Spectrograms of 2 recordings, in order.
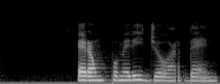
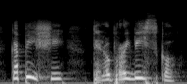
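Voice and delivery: loud, higher angry forbidding; raging threat, much louder; furious outburst; 6 semitones higher, 9 dB louder than usual. A narrator's reading. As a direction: lunge at him and explode. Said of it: "proruppe Anania andando addosso al Daga".

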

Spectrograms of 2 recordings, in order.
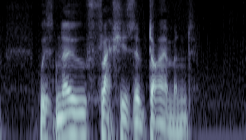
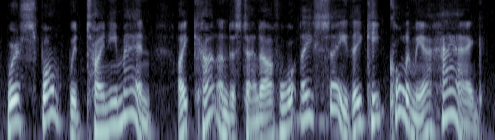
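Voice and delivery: a higher, eager girl's voice, lightly voiced; young girl Tiffany; 8 semitones higher than usual. Tiffany telling the toad her troubles, higher and eager. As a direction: sound like a flustered young girl.

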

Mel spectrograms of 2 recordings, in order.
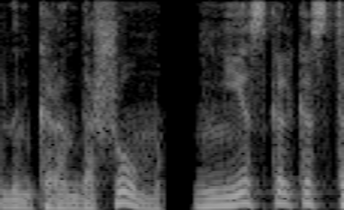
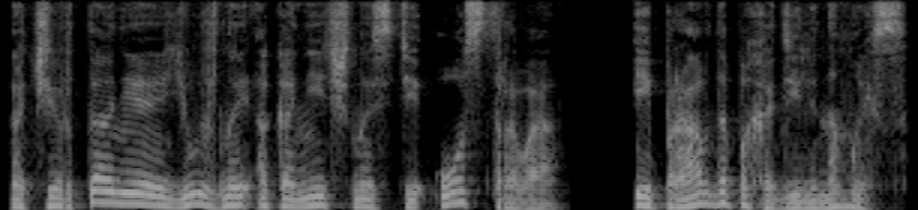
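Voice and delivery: plain reading voice

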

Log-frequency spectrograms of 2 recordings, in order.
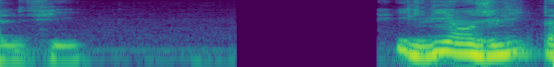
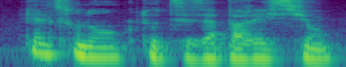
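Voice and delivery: usual speaking voice

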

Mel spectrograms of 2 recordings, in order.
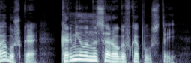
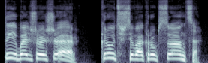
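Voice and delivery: put-on high-pitched child reciting; little boy's voice; 12 semitones higher than usual. A narrator's reading. Boy telling Earth what he remembers, childlike voice. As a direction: speak as a small boy, much higher.

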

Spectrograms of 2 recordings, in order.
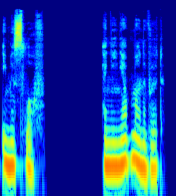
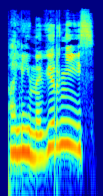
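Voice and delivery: higher, drawn-out call; shouting after her; 7 semitones higher, 4 dB louder, slower than usual. A narrator's reading. Mother calling Polina back from the ambulance, shouting. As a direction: call her back urgently, stretching the words. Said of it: "закричала мама".

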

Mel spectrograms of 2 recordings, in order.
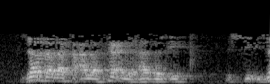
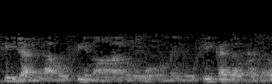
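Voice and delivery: lower, softer voice of an angel from the sky; 10 semitones lower, 10 dB quieter than usual. Pretend. Teacher voicing an imagined angel telling people of paradise, lower and softer. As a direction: speak down as an angel sent from heaven. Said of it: "لو نزل لك ملك هيك من السماء قال لك".

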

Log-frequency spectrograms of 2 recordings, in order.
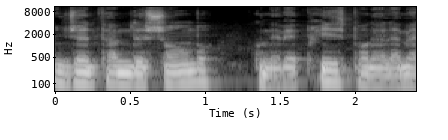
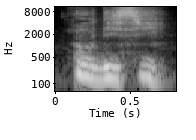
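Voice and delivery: raised-pitch cry of dismissal; shouted order; 6 semitones higher, 4 dB louder than usual. A narrator's reading. Mistress throwing the old servant out, crying out. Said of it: "cria madame Karsdorff".

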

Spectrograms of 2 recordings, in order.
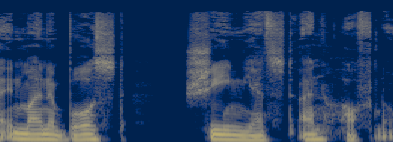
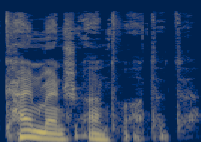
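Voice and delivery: usual speaking voice

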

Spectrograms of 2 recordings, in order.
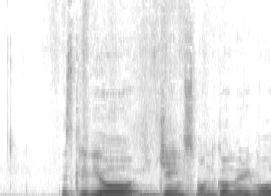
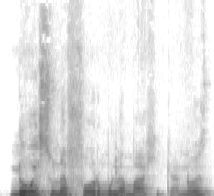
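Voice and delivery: ordinary talk, nothing marked

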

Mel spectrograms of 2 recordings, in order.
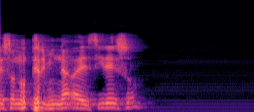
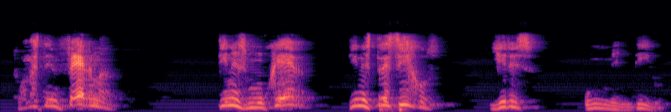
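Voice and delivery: padre que reprocha; 4 semitones higher, slower than usual. Retold or imitated. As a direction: lay out the accusations, then drop down heavily. (reproche agudo que cae en sentencia lenta y grave)

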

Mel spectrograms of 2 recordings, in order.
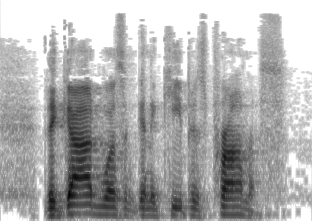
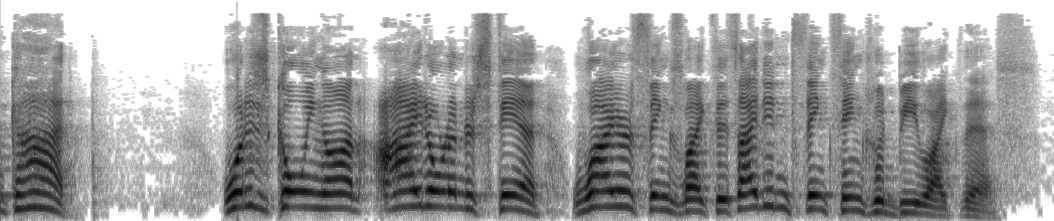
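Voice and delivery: much higher, louder pleading to God; desperate outcry; 9 semitones higher, 4 dB louder than usual. Retold or imitated. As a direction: plead in bewildered pain. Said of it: "where you just go".

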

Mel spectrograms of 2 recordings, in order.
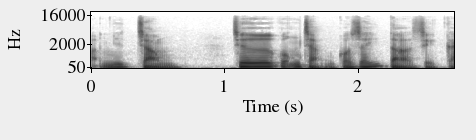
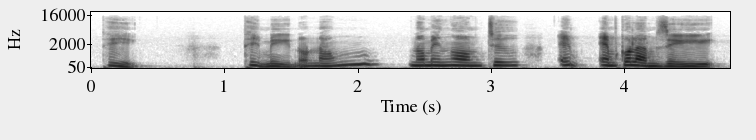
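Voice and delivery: frightened wife; 13 semitones higher than usual. Acted. Beaten wife answers, stammering.

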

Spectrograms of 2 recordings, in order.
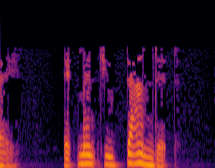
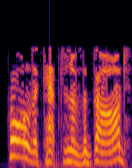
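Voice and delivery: commanding duke; 3 semitones higher, 7 dB louder than usual. A narrator's reading. Mad duke gives orders.

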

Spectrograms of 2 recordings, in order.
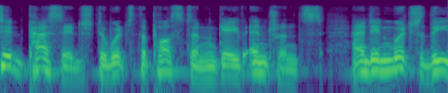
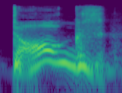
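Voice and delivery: high-pitched scornful cry; indignant commander's exclamation; angry rebuke; 10 semitones higher, 3 dB louder than usual. A narrator's reading. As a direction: hurl it as an insult at your men. Leader rebukes his fleeing men.

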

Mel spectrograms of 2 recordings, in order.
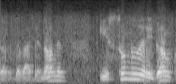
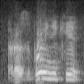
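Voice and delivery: ordinary delivery

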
